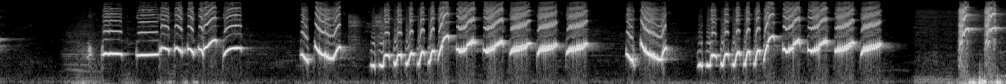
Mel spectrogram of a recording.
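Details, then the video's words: White-rumped shama kept in captivity, Medan variety, singing a full varied song to stir other shamas into singing: flowing phrases of looping whistles and quick upslurred notes in rapid series, ending with a harsh burst. "murai batu gacor AMPUH buat PANCINGAN murai batu agar bunyi"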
